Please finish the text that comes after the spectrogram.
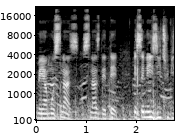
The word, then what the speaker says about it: Snaz: llamo Snaz the third SNAZ to be spelled Snaz to be pronounced I'm big and bodacious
